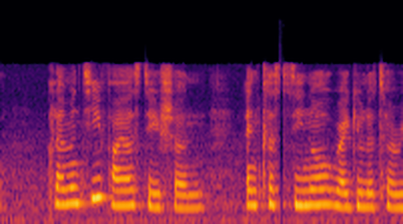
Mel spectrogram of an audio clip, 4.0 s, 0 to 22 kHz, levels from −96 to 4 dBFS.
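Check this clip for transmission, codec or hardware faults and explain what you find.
There's one fault in this speech clip, a gap at a join of encoded pieces. At 2.78 s the sound drops out for about 31 ms, then carries on where it stopped. Separately encoded chunks, roughly 4 s apart, were joined untrimmed, leaving encoder delay and end padding as smeared silence.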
